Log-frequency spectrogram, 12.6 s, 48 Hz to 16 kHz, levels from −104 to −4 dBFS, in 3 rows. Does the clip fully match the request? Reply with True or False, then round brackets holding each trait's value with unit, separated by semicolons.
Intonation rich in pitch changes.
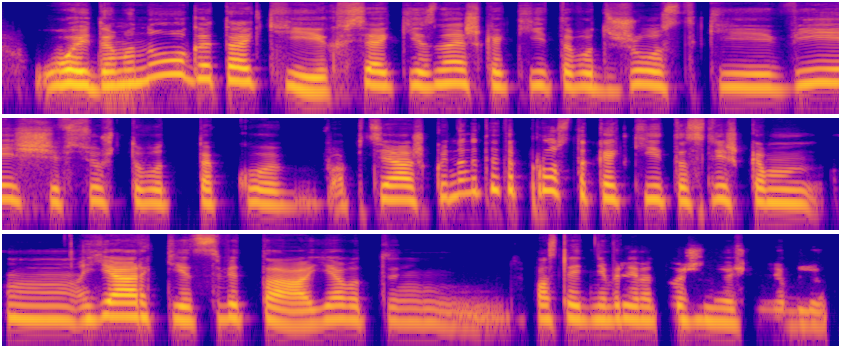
False (3.4 semitones)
